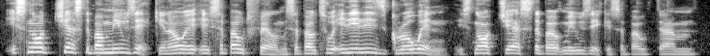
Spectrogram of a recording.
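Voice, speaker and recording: A man's voice: high voice, normal speed. A man hosting a podcast, chatting casually in a rambling way with many restarts. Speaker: podcast host. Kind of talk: casual chat.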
